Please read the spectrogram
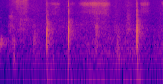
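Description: Chalk writing a Chinese character on a chalkboard: light scratching with sharp taps as each stroke begins, three of them louder than the rest.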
